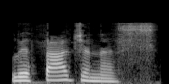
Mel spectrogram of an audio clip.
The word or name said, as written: lithogenous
